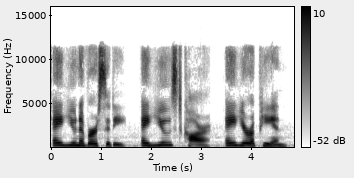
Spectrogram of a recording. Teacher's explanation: university begins with the letter u which is a vowel however it sounds like you with a y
